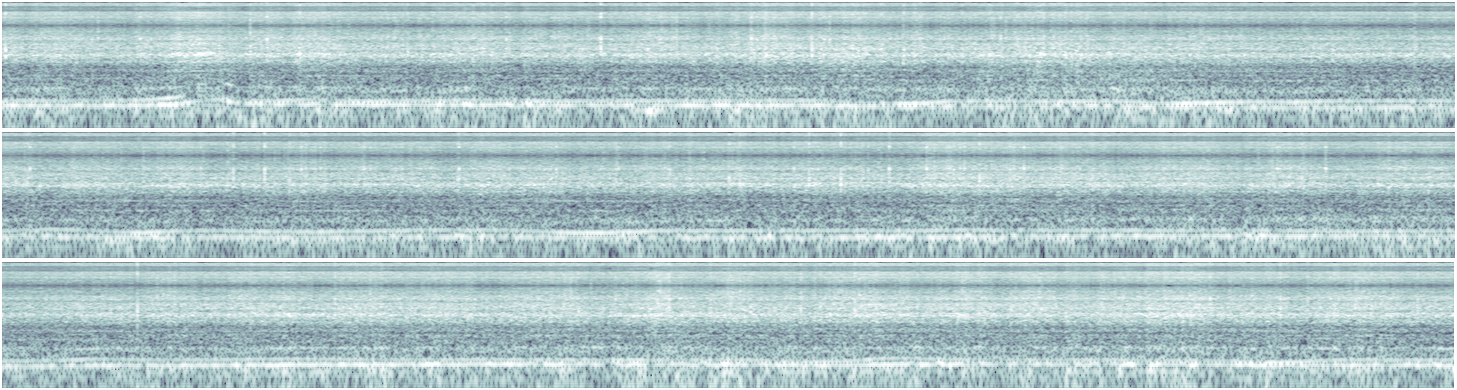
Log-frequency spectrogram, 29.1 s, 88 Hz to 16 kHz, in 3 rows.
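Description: Ski-Doo Renegade 1200 snowmobile's three-cylinder four-stroke engine running at a steady cruise, its pitch dipping and rising a little with the throttle, under wind noise.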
